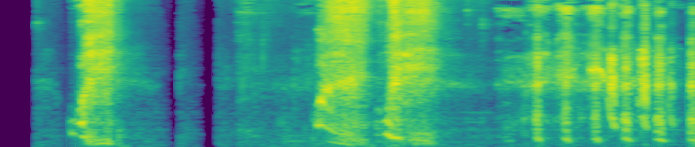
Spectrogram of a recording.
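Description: A man makes sneeze-like noises: one short burst, then two louder sharp bursts close together, followed by a quick choppy run of breathy vocal bursts, fairly loud.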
